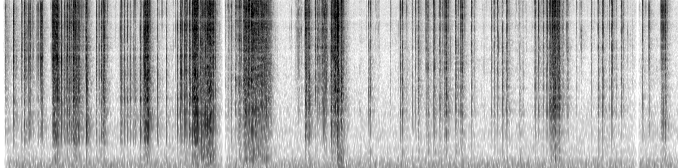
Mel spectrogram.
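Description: A long strip of nylon hook-and-loop fastener, yellow loop side and white hook side, is held in black-gloved hands and peeled apart. It gives bright, crackly ripping and tearing sounds: quick short bursts mixed with a few longer, louder tears. There is almost no low end, and brief quiet gaps fall between the pulls.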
